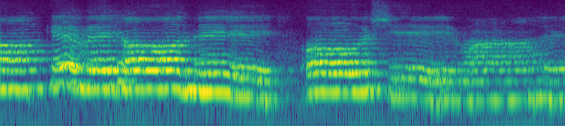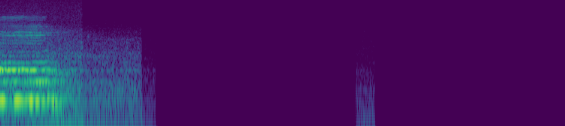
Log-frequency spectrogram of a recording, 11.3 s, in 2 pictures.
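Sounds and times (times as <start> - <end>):
hymnbook songs in Cheyenne language: 0.0 - 6.5.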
